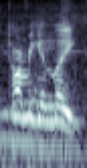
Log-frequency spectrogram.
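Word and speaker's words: Ptarmigan Lake: is tarmagen lake and it's spelled p t a r m i g a n tarmigan lake so if you go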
